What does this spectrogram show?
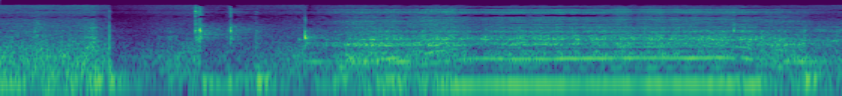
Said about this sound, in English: It's a slide switch, like on a regular mixer, where you have your variable speeds and you slide the mix, slide the switch to the left.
